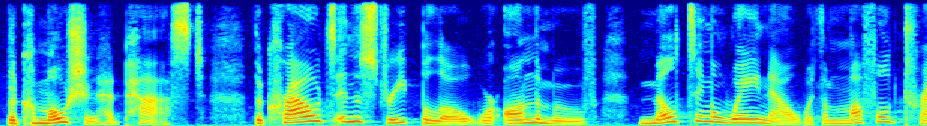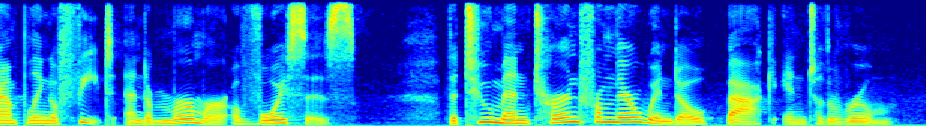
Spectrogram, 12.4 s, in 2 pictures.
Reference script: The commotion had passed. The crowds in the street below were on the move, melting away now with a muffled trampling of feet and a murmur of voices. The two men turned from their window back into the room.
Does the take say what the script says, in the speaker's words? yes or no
yes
